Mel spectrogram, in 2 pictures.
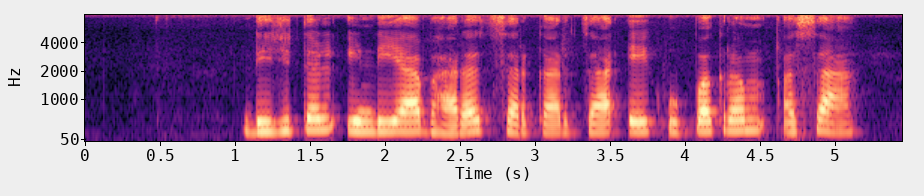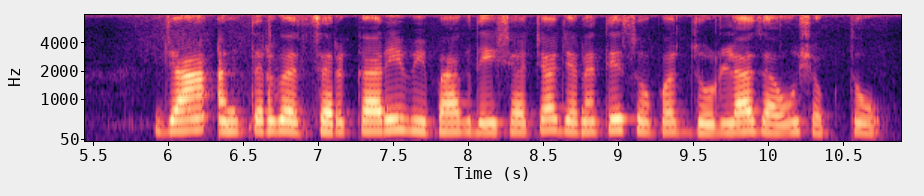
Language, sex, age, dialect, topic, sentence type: Marathi, female, 41-45, Southern Konkan, banking, statement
